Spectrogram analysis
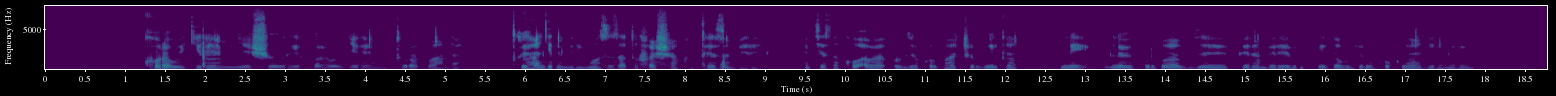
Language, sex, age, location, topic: Kinyarwanda, female, 36-49, Musanze, education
